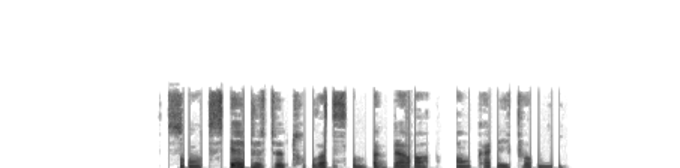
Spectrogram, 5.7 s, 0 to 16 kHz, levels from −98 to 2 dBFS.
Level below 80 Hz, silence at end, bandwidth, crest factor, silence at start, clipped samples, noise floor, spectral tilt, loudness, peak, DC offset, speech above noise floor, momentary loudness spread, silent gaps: -54 dBFS; 1 s; 7.8 kHz; 24 dB; 1.4 s; under 0.1%; under -90 dBFS; -4.5 dB/octave; -24 LUFS; -2 dBFS; under 0.1%; over 67 dB; 11 LU; 3.69-3.80 s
